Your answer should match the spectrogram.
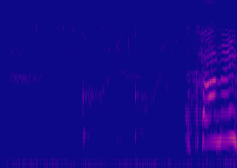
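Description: Mostly quiet background with a few faint soft clicks, then a voice starting to call just before the end.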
